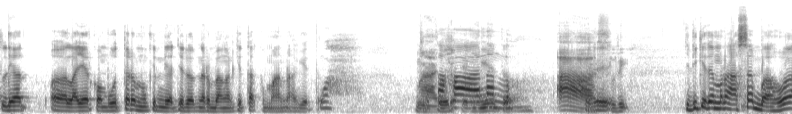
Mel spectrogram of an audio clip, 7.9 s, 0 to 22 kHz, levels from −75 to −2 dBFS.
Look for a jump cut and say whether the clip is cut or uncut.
uncut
